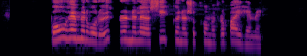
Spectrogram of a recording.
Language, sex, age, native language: Icelandic, female, 40-49, Icelandic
